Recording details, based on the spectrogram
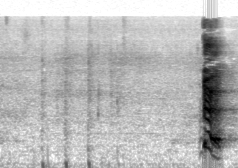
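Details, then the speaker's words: A French bulldog with a bad case of hiccups: three soft, evenly spaced hiccup jerks about a quarter second apart, then a brief louder vocal sound. "my hiccups are so annoying. They were really bad a few minutes ago. It's pretty embarrassing."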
